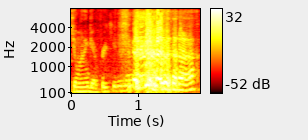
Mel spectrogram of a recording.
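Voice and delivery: slow, laughing flirty line; flirty come-on. Retold or imitated. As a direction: tease him, laughing and slow. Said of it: "I was like".

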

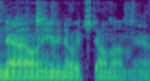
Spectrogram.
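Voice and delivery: low, quick, soft deadpan denial; matter-of-fact. Acted. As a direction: brush it off quietly, totally sure of yourself. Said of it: "say stuff with a matter-of-fact tone".

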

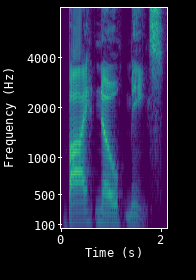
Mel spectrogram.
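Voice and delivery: very slow, loud, each word hit; emphatic. Retold or imitated. Preacher quoting Paul's emphatic answer, slow. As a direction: pound out every word. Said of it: "Paul answers emphatically".

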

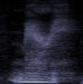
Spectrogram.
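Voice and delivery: Jesus softly saying her name; soft call. Acted.

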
